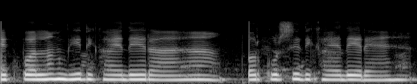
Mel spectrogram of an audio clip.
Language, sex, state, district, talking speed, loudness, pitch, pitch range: Hindi, female, Jharkhand, Palamu, 185 wpm, -12 LUFS, 225 Hz, 215-230 Hz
